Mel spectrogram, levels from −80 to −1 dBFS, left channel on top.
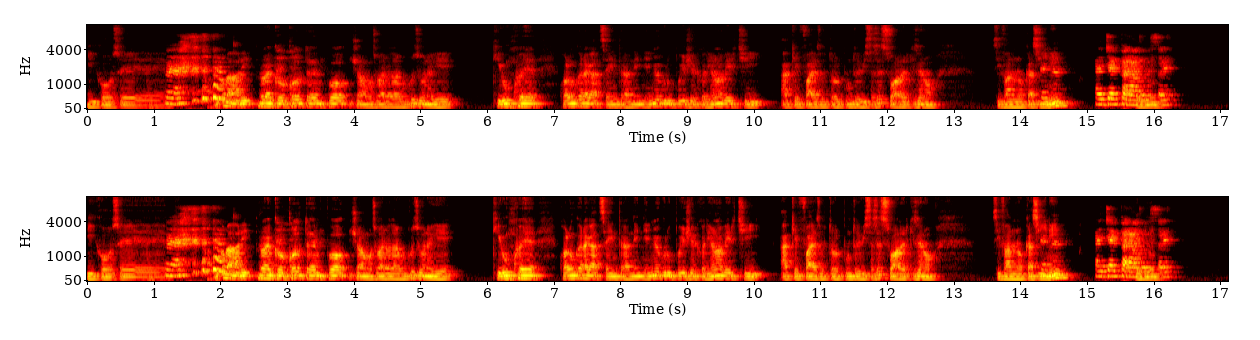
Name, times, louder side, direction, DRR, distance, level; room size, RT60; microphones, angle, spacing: voice 1, 0.0-1.2 2.0-5.5 6.1-13.1 13.6-14.8 15.7-16.1, right 3 dB, 35° right, 0.3 m, -30 dB
voice 2, 1.2-2.1 14.3-14.6 15.1-16.3, equal, 10° right, 0.9 m, -29 dB
4.6 x 2.5 x 2.2 m
head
